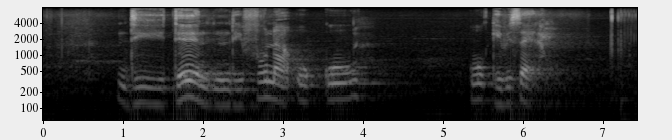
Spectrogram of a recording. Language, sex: Xhosa, male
